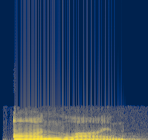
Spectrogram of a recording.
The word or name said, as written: online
